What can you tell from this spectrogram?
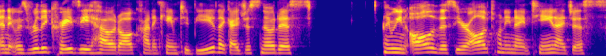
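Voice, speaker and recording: A woman talks very fast in an energetic tone, her loudness very even throughout. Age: 20s. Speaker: holistic nutritionist and eating coach. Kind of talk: casual interview. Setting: studio.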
